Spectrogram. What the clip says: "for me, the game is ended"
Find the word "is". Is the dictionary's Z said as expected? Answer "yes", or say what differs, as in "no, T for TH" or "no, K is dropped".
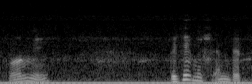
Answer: no, S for Z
